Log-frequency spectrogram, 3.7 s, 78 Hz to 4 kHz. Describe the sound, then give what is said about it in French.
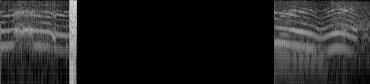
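A 4-month-old baby, in a stuck truck, cries in two wavering, high-pitched bursts separated by a few seconds of silence. A short sharp crackle cuts off the first cry. Moderately loud. “Ok, avec moi qui est bloqué en camion, j'ai mon bébé de 4 mois.”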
